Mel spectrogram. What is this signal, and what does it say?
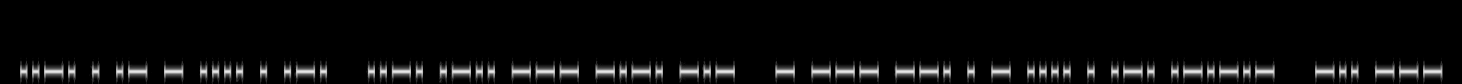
Morse code, heard as a keyed tone, about 20 wpm, 600 Hz. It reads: FEATHER FLOCK TOGETHER. DO
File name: CW / Practice / EnglishSayings20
